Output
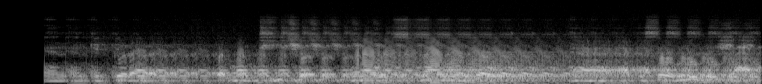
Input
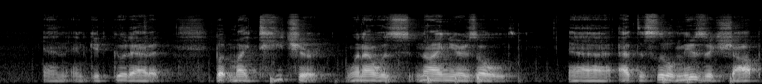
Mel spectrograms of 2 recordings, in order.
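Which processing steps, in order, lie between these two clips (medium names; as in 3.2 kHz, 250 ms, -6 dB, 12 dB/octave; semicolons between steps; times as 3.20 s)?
high-pass 65 Hz 24 dB/octave; peaking EQ 4.3 kHz -9 dB 0.73 oct; low-pass that closes with the level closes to 1 kHz, closed at -17.5 dBFS; harmonic-percussive split percussive -9 dB; sine folder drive 9 dB, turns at -7.5 dBFS; gate -32 dBFS, range -42 dB; on a send: frequency-shifting echo 226 ms, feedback 32%, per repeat -100 Hz, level -12 dB; on the sum: bit-crushed delay 209 ms, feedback 80%, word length 7-bit, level -5 dB; trim -6.5 dB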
